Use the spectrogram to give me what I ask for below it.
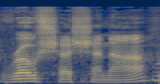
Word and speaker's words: Rosh Hashanah: Now, I'm probably not saying it right. I'm saying it like a wasp, Rosh Hashanah. You say it for us. – Yes, Rosh Hashanah.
